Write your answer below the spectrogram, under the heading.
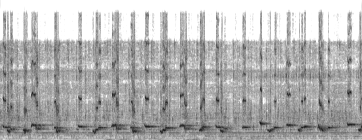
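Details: Long 'ropel' song of a sooty-headed bulbul, played to draw an answer from other bulbuls; quick, slurred two-part whistles repeated in an even chattering run, with faint low hum beneath.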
